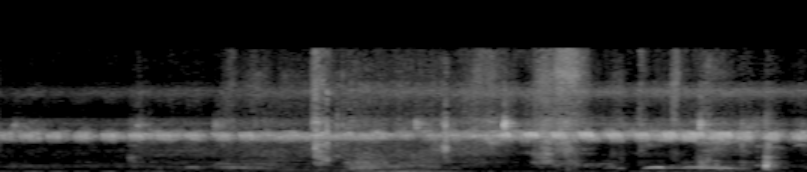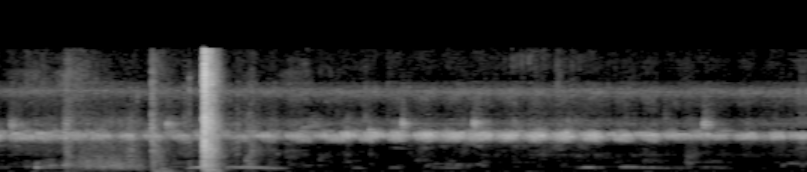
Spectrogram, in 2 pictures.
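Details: Cricket calling in a homely, natural rural setting, a continuous shrill high trill holding steady throughout, interrupted by scattered knocks, thumps and a loud bang like a door near the middle, with faint low rumble beneath.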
